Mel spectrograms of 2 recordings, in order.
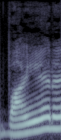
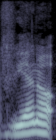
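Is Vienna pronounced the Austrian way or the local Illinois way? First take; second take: local; Austrian. First: Pronounced the way local Illinois people say it. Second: Pronounced like the name of the Austrian capital. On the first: "people pronounce it Vienna. So I will try to say that" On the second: "like Vienna, Austria"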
